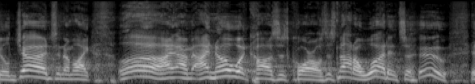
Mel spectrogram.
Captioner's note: groans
